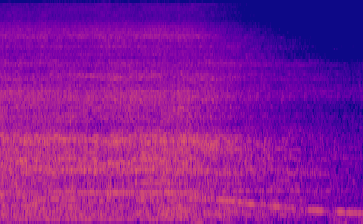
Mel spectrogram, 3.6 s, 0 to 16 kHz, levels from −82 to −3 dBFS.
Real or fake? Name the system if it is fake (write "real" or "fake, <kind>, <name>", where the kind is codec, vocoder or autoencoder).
fake, codec, SNAC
